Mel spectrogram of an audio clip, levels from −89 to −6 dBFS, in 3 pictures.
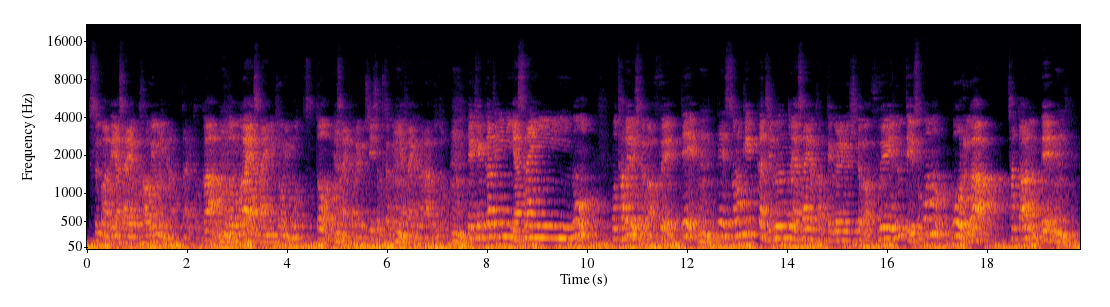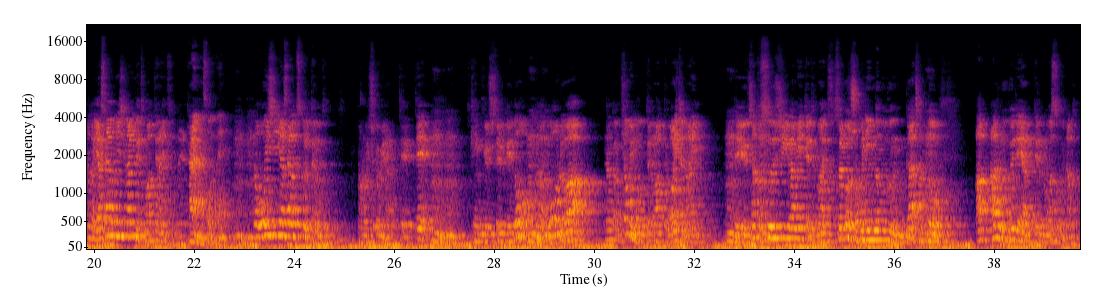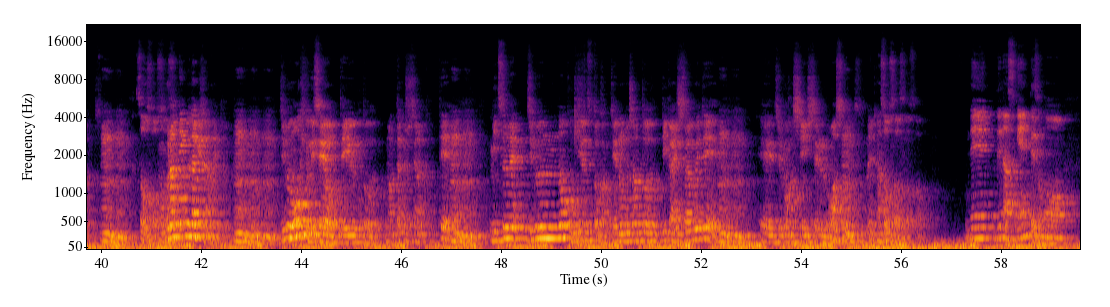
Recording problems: off-mic speech; far
room echo; noticeable; dies away in 1.1 s
low rumble; faint; throughout; 25 dB below the speech

